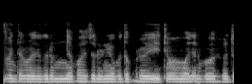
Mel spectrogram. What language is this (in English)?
Bangla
